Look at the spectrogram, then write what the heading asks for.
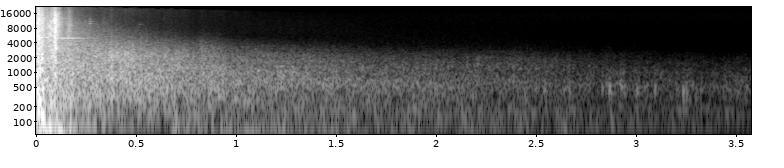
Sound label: M4A1 muzzle mono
